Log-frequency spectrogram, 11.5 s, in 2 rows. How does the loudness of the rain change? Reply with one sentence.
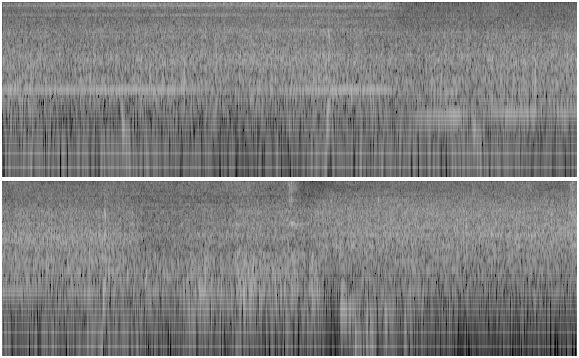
The volume of the rain stays about the same.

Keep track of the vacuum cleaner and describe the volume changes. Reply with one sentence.
The volume of the vacuum cleaner stays about the same.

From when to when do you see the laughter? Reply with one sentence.
You can hear the laughter from 9.1 to 9.9 s.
